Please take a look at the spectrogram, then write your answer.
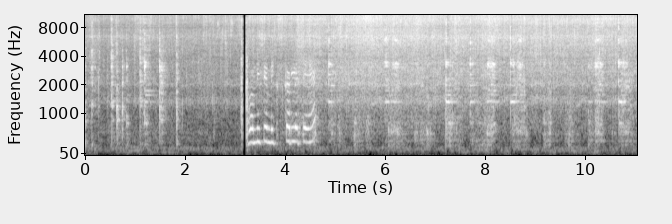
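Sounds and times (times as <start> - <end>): food sizzling in oil: 0.0 - 11.0
metal spoon scraping pot: 4.9 - 11.0.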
